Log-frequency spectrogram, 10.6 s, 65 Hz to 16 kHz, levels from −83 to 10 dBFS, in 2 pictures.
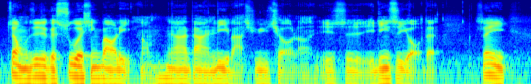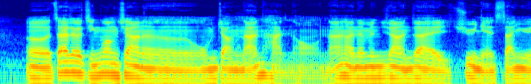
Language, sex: Chinese, male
